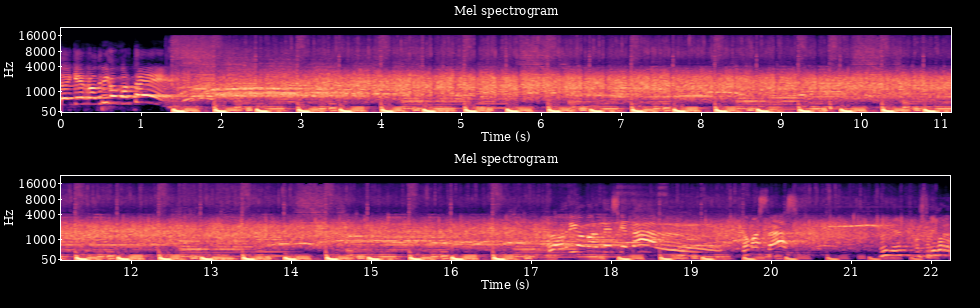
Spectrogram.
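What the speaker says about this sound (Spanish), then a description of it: "un fuerte aplauso para nuestro invitado de hoy, que es Rodrigo Cortés." A studio audience gives sustained applause for a guest on a comedy podcast, with dense, loud clapping and rhythmic beats, while voices and whoops run underneath.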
